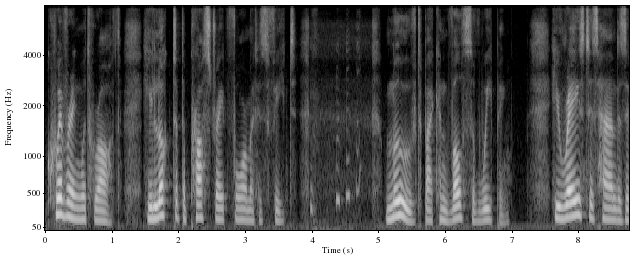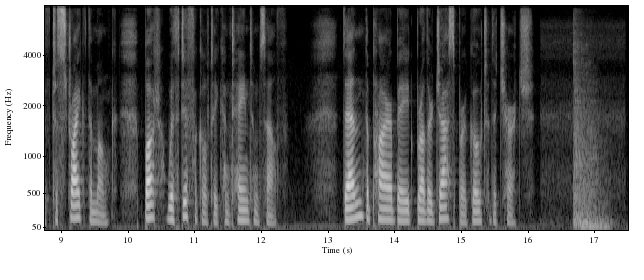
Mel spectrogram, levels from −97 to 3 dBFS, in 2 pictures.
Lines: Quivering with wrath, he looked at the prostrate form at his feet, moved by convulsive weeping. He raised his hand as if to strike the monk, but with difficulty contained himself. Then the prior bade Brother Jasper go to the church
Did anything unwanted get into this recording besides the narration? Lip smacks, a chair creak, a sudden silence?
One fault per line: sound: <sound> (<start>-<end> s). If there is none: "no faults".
sound: laugh (4.0-4.8 s)
sound: thud (16.7-17.3 s)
